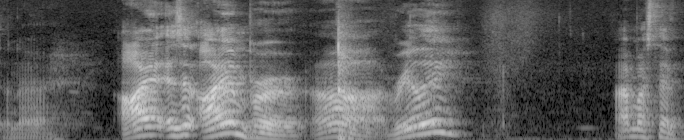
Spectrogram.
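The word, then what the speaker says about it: Irn-Bru: is it iron brew it's spell irn excuse me if it's pronounced iron brew unless this bottle cap has got wrong obviously bottle caps are probably not the most flawless kind of um information and it's literally pronounced like iron i've learned something today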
